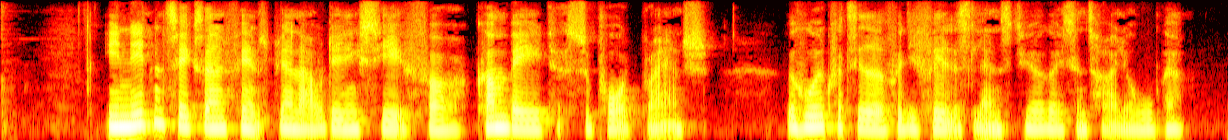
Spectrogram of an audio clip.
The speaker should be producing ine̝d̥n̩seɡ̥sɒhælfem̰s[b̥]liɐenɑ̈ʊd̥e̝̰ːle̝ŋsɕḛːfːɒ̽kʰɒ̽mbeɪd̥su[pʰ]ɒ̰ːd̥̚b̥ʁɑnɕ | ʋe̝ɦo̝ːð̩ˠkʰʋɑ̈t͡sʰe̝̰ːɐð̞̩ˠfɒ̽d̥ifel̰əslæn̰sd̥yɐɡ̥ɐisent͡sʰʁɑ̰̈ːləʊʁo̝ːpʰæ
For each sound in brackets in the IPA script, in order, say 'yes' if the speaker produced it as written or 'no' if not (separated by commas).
yes, yes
